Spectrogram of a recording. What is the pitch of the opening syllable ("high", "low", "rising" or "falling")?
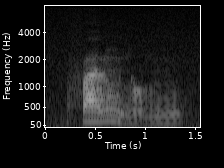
high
